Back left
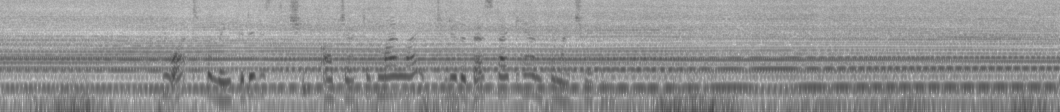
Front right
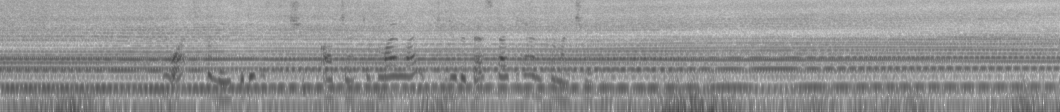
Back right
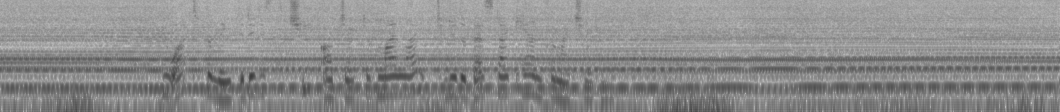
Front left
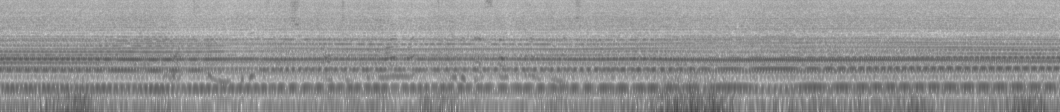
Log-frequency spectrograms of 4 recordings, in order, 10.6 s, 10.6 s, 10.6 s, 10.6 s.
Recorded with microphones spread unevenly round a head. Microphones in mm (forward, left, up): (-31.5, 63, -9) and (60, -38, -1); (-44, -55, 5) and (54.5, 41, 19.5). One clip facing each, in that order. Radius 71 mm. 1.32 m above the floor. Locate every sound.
0.0 s a drone: 90° right; by 10.6 s 170° left
1.6 s a woman speaking: 150° right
